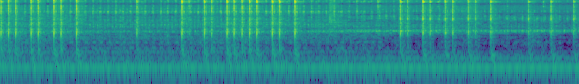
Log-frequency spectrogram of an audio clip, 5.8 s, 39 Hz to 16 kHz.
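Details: Delphi EGR valve only a few months old, code P0404: irregular sharp clicking and chattering over a steady low engine hum as the pintle position jumps around. Faulty EGR valve; replacement needed.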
